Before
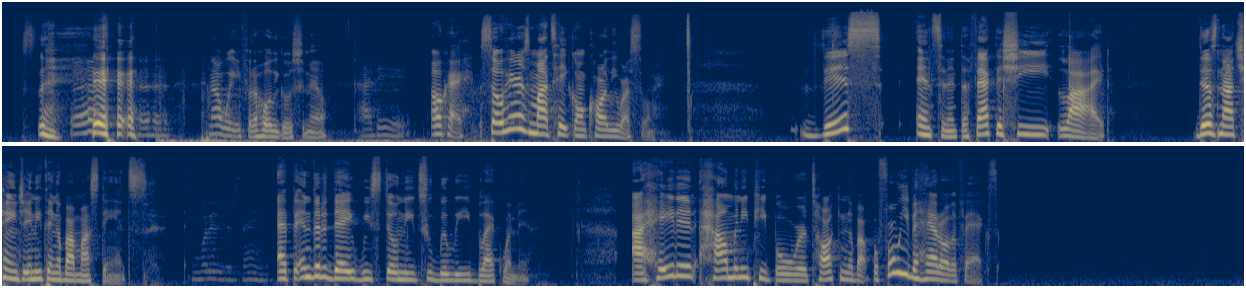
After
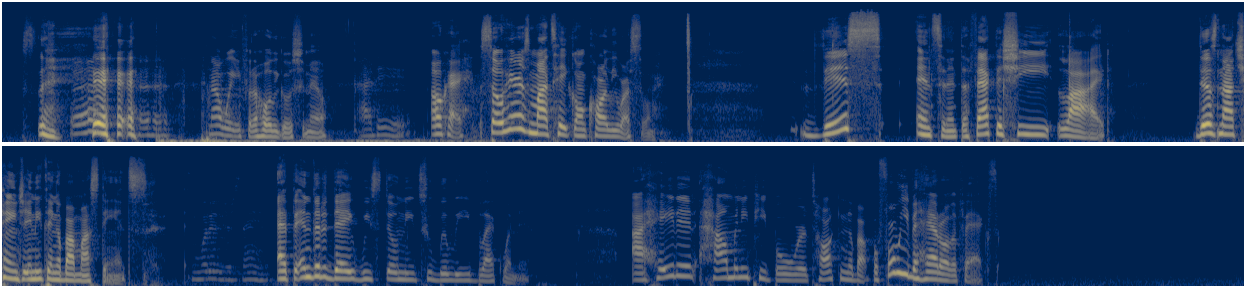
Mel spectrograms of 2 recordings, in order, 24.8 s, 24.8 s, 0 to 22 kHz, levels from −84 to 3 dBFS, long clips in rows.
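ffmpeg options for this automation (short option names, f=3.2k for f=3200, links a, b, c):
-af "volume=5.5dB,afade=t=out:st=15.3:d=0.93:silence=0.298538,afade=t=in:st=20.69:d=0.67:silence=0.421697"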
